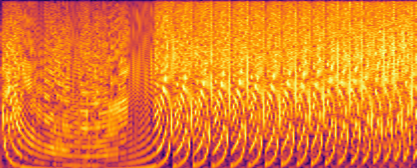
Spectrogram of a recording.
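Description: Heavily distorted, clipped electronic audio with pitch-warping effects: a low, buzzy tone dives and swoops back up over the first second and a half, then breaks into fast, repeated pitch wobbles.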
